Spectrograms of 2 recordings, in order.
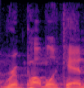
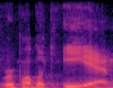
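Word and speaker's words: RepublicEn: Not only did I get your gender wrong, Republican is Republic EN, right? That's how it's said.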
